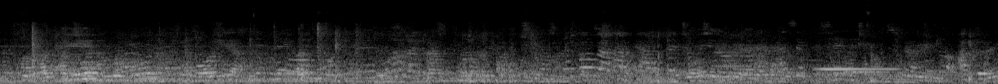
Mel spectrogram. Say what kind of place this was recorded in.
crowded indoor space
